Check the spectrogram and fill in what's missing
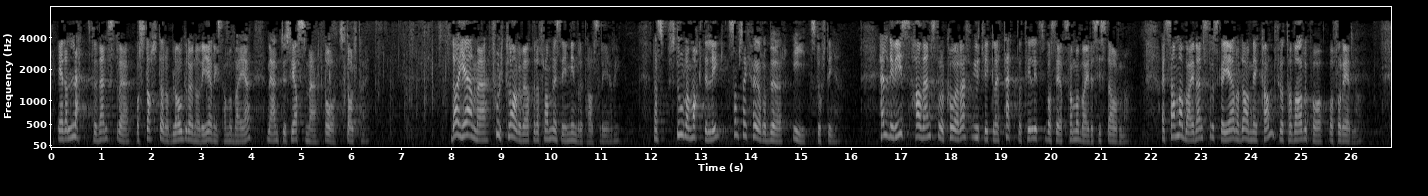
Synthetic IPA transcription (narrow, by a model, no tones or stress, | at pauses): ɛd̪ɛlɛt̪ːfɔɾʋɛnst̪ɾəɔst̪ɑɾt̪əɾɑblɑʊɡɾœnɔɾɛjeːɾɪŋsɑmɑɾbæɪəmɛɛnt̪ʉsɪɑsməɔst̪ɔlt̪hɛɪt̪ | d̪ɑːjæːɾmɛfʉlt̪̚kʰlɑːɾəʋøːt̪ːəd̪ɛfɾɑmlɛsɛɪɪmɪnd̪ɾət̪ʰɑlsɾɛjeːɾɪŋ | d̪̥ɛnsst̪uːɾəmɑkt̪ənlɪɡsɔmsɛɪɡhœʏɾobøːɾɪst̪uːɾt̪ɪŋə | hɛld̪ɪʋiːshɑɾʋɛnst̪ɾəoːkʰoːæɾɛfʉːt̪ʰʋɪklɑæɪt̪ʰɛt̪ːoːt̪ʰɪlːɪt̪sbɑseːɾt̪sɑmɑɾbæɪd̪ɛɪsɪst̪əoːɾnə | æɪt̪sɑmɑɾbæɪʋɛnst̪ɾəskɑjæːɾəd̪ɑːmeːkʰɑnfɔɾoːt̪ʰɑːʋɑːɾəpʰoofɔɾeːd̪lɑ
